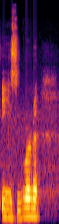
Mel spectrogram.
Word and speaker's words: EZ Runner: called an ez runner pronounced i think it's easy runner grand um it's fabulous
